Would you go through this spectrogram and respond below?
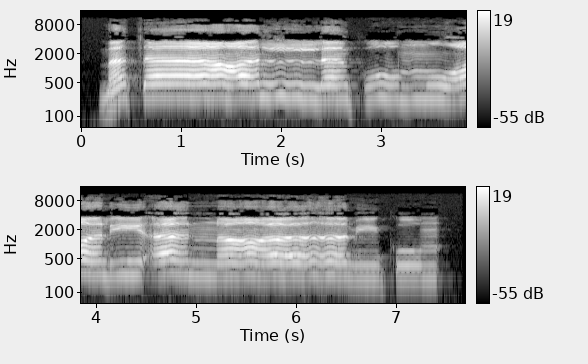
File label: quran, Hussary, tafseer; Abasa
